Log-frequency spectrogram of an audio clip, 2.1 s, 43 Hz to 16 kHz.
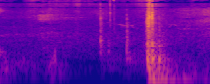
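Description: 2013 Ford F-150 pickup's door shut about one and a half seconds in: a single heavy thud, after a few faint clicks.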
